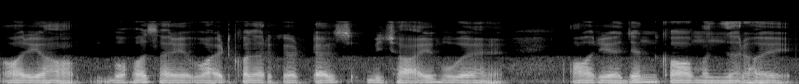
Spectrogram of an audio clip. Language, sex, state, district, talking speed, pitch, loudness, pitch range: Hindi, male, Chandigarh, Chandigarh, 130 wpm, 85 Hz, -19 LUFS, 85-90 Hz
